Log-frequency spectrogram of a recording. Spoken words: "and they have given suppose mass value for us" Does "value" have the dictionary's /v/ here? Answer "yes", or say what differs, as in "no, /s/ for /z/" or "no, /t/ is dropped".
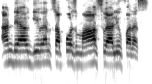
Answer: yes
